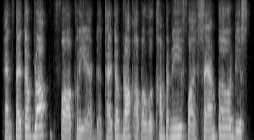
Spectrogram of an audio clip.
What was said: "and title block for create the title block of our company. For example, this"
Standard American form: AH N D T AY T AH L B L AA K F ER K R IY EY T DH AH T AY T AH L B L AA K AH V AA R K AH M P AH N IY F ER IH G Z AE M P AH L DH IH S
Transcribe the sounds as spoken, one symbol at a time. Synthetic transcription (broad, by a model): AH N T AY T AH L B L AA K F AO K L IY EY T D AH T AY T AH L B L AA K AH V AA W K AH M P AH N IY F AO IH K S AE M P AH L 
